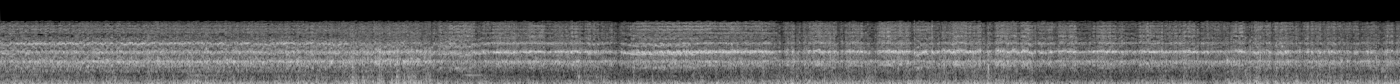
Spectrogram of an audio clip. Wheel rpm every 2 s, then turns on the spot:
200, 200, 210, 230, 230, 230, 230.
none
